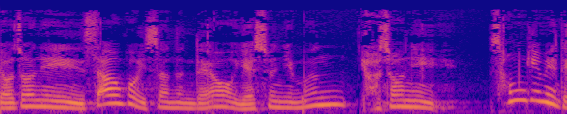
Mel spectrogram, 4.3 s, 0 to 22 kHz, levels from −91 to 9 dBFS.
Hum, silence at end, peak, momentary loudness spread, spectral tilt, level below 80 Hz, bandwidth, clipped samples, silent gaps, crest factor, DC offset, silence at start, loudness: none; 0 s; -12 dBFS; 7 LU; -4.5 dB/octave; -60 dBFS; 16.5 kHz; under 0.1%; none; 16 dB; under 0.1%; 0 s; -27 LUFS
